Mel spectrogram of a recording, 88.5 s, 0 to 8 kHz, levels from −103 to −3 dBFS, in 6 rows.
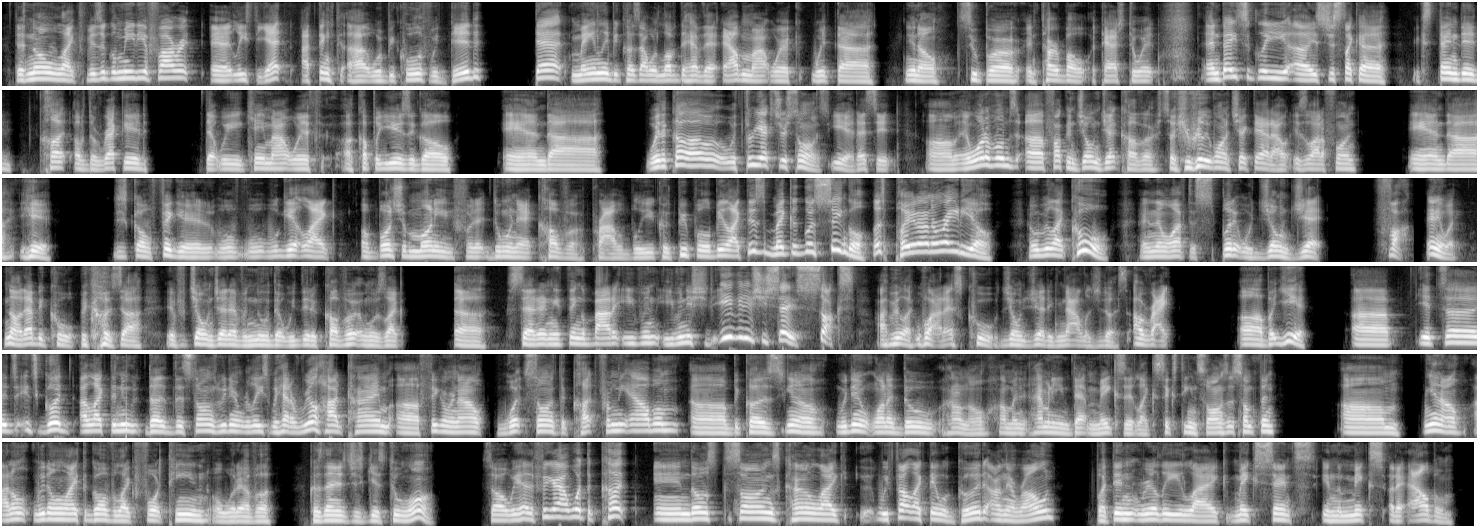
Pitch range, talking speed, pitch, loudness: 130-170 Hz, 215 wpm, 145 Hz, -15 LUFS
